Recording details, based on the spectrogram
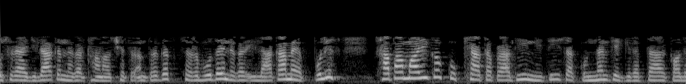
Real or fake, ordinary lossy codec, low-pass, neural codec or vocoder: real; none; 3.6 kHz; none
